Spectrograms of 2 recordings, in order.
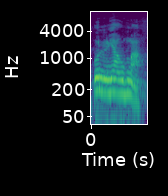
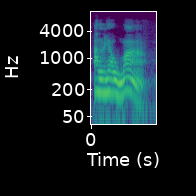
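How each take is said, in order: First: The phrase begins with an 'u' vowel sound. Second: The phrase begins with an 'a' vowel sound. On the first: The speaker calls it wrong. "dibacanya ul yauma" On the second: The speaker calls it right. "saya benarkan al yauma"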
